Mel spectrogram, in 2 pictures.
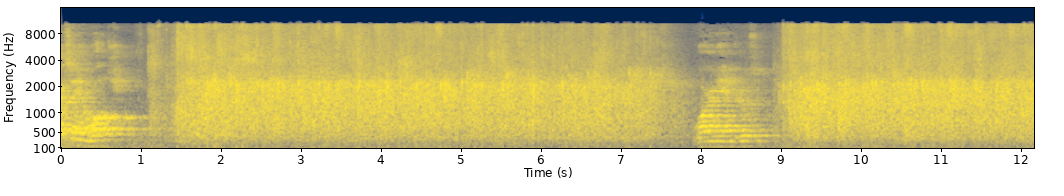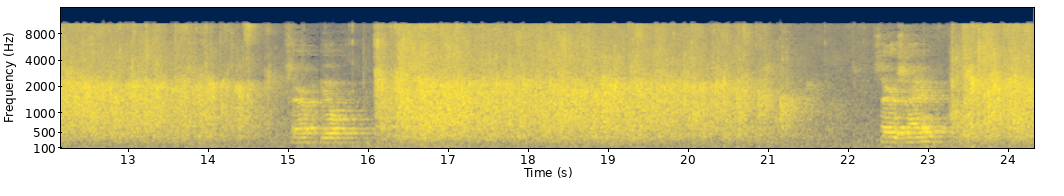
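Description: An elderly man speaks a few short words calmly, now and again.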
